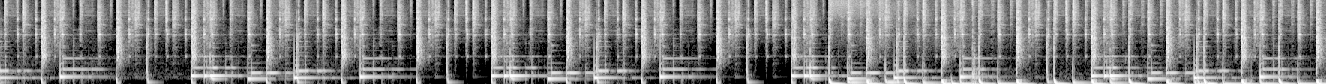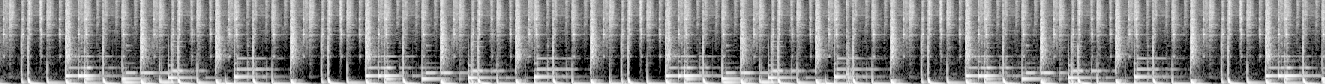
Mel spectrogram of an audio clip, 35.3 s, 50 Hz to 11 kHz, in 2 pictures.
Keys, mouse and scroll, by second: 0.6 scroll up 2, 1.3 scroll down 2, 2.6 KP_7, 3.3-4.3 scroll down 3, 4.3-4.6 scroll up 2, 7.1-10.2 drag, 17.7-18.1 scroll down 1, 18.1-19.6 middle drag, 19.6-22.3 drag, 22.3-23.4 scroll down 1, 23.4-24.4 scroll down 6, 24.6-26.5 scroll down 2, 26.5-28.8 drag, 28.8 scroll down 1, 29.1-31.5 middle drag, 31.5 click, 33.0 scroll up 1, 33.3 s, 34.9 KP_7.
